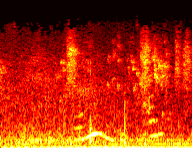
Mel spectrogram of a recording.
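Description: A few faint calls from caged birds, one rising and falling, over a steady low hum.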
